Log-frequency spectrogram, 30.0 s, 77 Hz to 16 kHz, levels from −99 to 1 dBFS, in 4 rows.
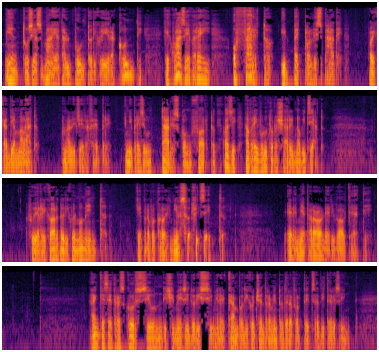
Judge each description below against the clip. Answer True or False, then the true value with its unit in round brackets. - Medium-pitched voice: False (80 Hz)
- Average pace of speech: True (135 wpm)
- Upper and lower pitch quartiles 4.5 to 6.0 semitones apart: True (5.2 semitones)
